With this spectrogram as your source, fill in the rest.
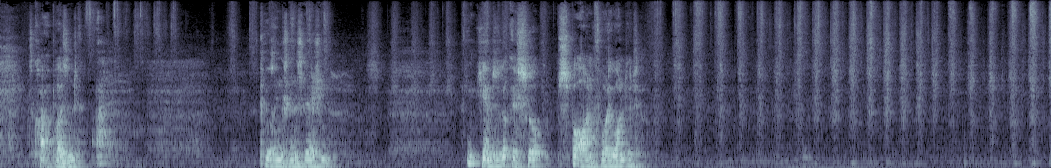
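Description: A razor scrapes through stubble in short, quick strokes.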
